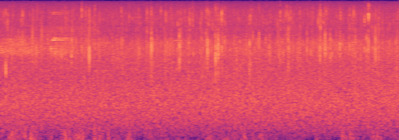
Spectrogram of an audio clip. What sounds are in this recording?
Hairy Woodpecker call, Pacific Wren song, rain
